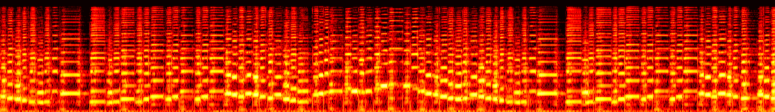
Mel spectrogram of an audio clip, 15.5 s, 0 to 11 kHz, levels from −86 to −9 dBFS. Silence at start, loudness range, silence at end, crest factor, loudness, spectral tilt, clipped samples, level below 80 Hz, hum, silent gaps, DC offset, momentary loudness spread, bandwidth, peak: 0 s; 3 LU; 0 s; 18 dB; -21 LUFS; -2 dB/octave; under 0.1%; -48 dBFS; none; none; under 0.1%; 5 LU; 9.4 kHz; -4 dBFS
